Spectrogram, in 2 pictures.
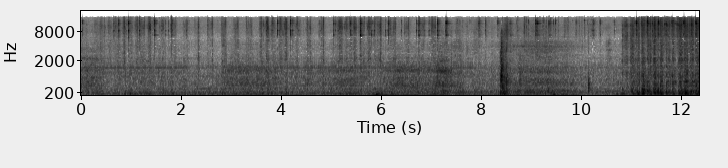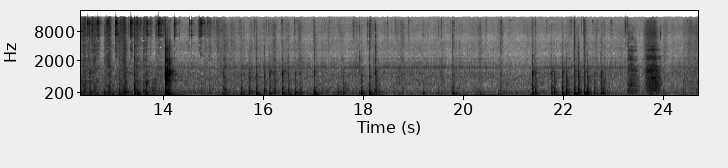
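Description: Bristle brushes scrubbing alcohol over the solder side of a circuit board to clean off flux: a paintbrush and a toothbrush rasping on the board, with a louder stretch of harder scrubbing in the middle and a couple of sharp taps.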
